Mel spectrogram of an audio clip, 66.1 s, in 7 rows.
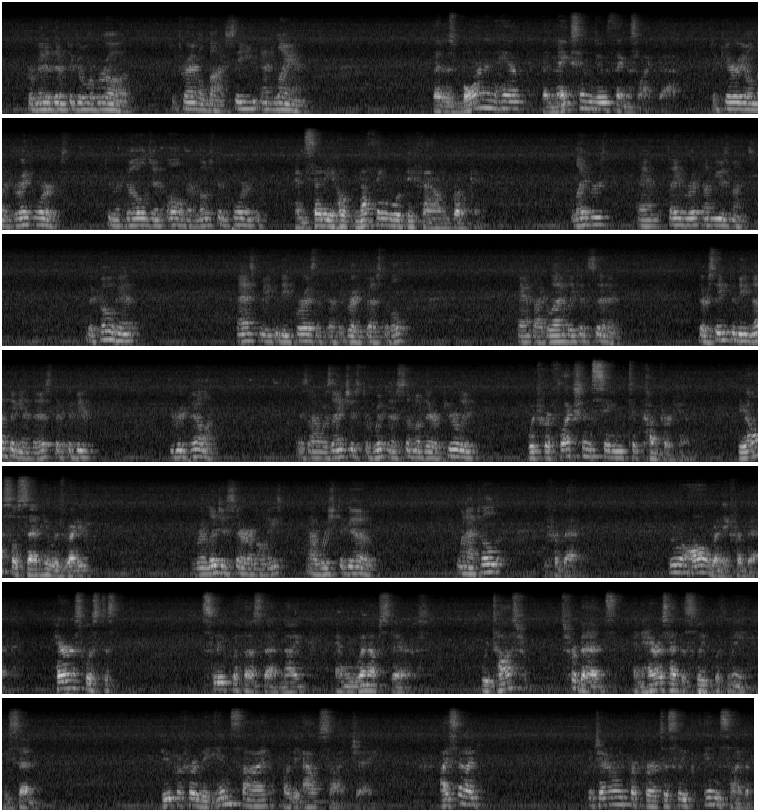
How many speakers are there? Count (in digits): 2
